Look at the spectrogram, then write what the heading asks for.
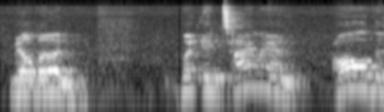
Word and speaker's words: Melbourne: melbourne but it's spelt differently right so it's pronounced melba but in thailand all the city i mean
